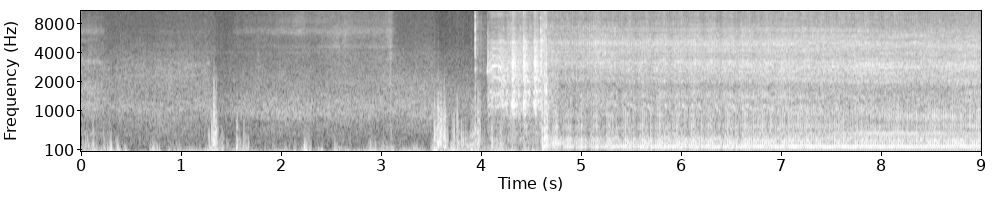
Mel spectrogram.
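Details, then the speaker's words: BMW S1000R fitted with S1000RR exhaust headers, recorded outside at first start after install, now loud but not obnoxious: clicks, then the inline-four fires and settles into a steady, even idle with a smooth drone; normal idle. "the bike is now pretty loud it's not obnoxiously loud but it's loud so let's see if we can start her up"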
